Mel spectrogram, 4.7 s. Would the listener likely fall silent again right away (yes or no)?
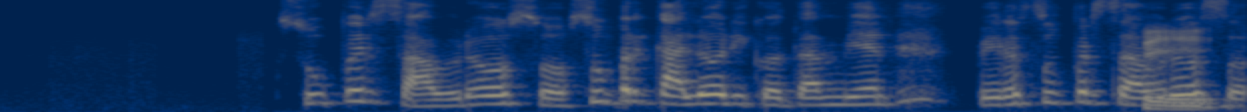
no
